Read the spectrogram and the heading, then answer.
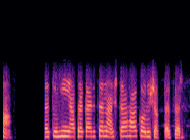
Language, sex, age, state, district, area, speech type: Marathi, female, 30-45, Maharashtra, Yavatmal, urban, conversation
